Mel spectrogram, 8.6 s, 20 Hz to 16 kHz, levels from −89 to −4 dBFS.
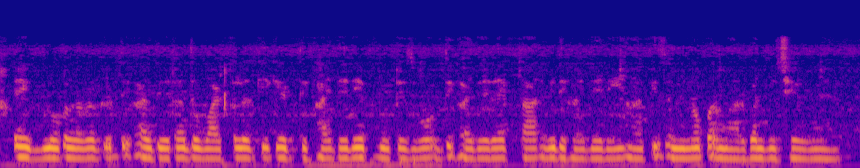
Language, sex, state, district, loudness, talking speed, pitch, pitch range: Hindi, female, Bihar, Sitamarhi, -31 LUFS, 270 wpm, 175 Hz, 170-180 Hz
